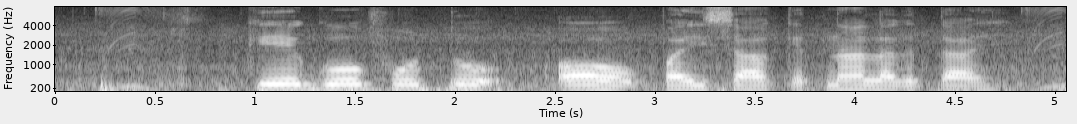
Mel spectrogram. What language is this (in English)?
Magahi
